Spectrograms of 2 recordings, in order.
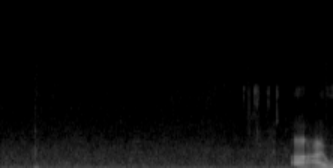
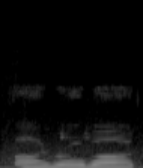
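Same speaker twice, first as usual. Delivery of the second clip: much higher, cartoonish little voice; squeaky goodbye; 9 semitones higher, slower than usual. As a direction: say bye like a tiny cute robot. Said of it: "Say goodbye to the robot, everyone".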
